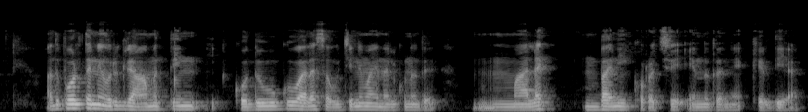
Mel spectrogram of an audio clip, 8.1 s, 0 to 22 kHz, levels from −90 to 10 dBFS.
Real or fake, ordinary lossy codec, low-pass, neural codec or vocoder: real; Opus, 24 kbps; 7.2 kHz; none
